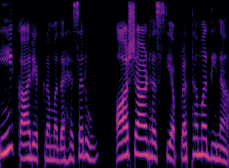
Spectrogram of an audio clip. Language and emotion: Kannada, neutral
